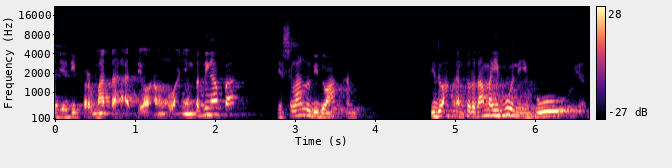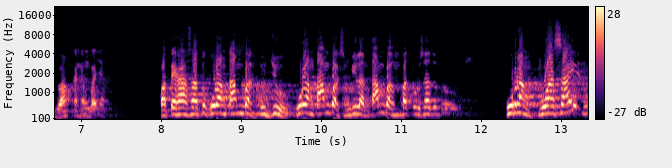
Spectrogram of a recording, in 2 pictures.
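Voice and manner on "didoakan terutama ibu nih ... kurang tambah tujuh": normal talking voice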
